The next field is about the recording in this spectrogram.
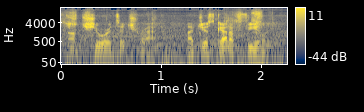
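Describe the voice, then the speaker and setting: A man's voice: on the low side, big pitch swings, a little fast, background noise. A man playing an easygoing but wary police squad member in an English anime game dub, with a casual, musing delivery.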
